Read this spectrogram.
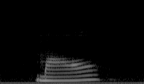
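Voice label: "mao", second tone, chinese pinyin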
